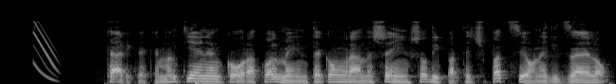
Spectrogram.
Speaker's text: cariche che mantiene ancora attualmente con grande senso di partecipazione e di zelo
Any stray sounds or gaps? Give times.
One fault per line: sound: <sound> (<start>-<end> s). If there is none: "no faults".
sound: chirp (0.3-0.6 s)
